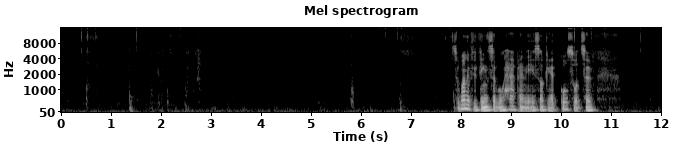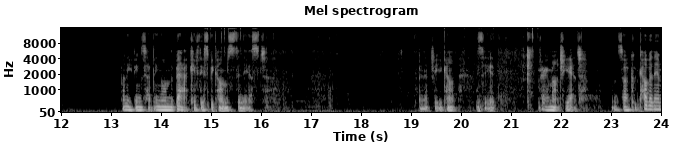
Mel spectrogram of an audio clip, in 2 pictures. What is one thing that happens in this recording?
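Fabric rustles softly as hands handle and fold it.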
